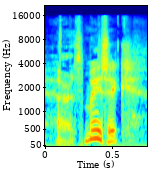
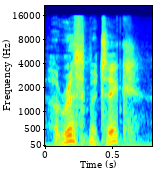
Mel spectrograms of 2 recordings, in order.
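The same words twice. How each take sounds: First: The stress is on the third syllable. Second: The stress is on the second syllable. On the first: It is an adjective describing something. "with the emphasis on the third syllable" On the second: It is a noun naming a branch of mathematics. "with the emphasis on the second syllable"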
